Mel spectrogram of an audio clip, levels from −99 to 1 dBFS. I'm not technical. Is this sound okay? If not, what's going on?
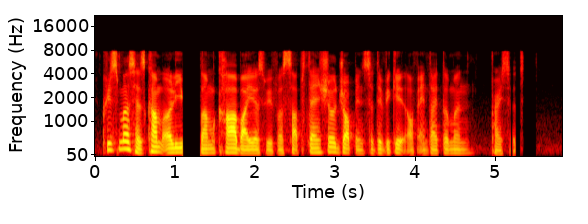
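No. The speech has two digital broadcast dropouts. The receiver lost good data and muted. From 1.10 to 1.34 s the sound fades out within 8 ms and returns. From 5.19 to 5.53 s it breaks into short holes, the longest 160 ms. Whatever was said there is gone.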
